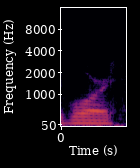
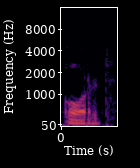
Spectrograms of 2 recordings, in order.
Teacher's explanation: that loss of W before a rounded vowel like you routinely see in Old Norse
